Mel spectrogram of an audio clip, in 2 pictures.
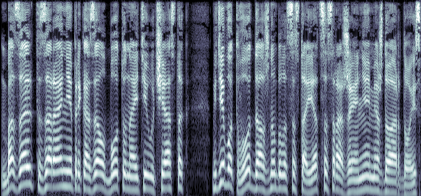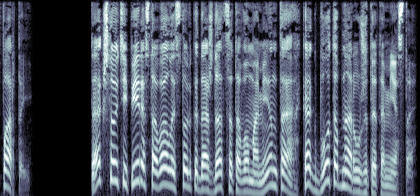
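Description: A man giving scripted, expressive narration of an audiobook. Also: fairly high pitch, moderate pace, dry recording, clean studio sound.

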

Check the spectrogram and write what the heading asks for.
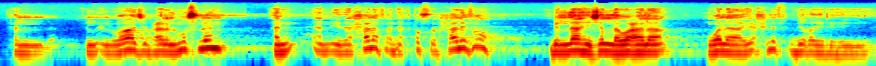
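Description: A man's voice: on the high side, normal speed, vocal fry, a bit bright. A man, an Islamic scholar, giving a religious lesson and explaining rulings by posing and answering his own questions. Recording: long hall reverb.

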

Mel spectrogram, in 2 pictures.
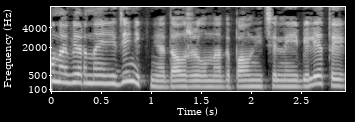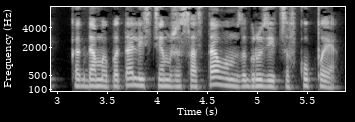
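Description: A woman reading a first-person fantasy novel aloud, lively, lifting her voice for the characters. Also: on the low side, dry recording, studio quality. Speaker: audiobook narrator.

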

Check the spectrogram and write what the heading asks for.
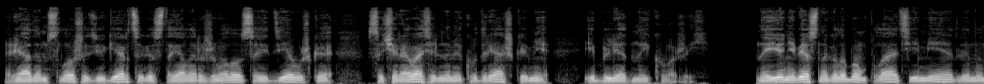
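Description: Casting: male audiobook narrator, low mellow voice, steady measured reading, fantasy novel. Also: dry recording, clean studio sound.

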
